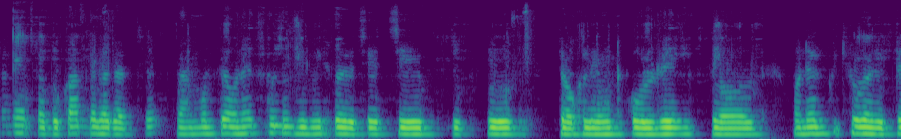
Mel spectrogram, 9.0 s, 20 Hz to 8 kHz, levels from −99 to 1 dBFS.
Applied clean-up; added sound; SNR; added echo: neural mask model DeepFilterNet 3.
